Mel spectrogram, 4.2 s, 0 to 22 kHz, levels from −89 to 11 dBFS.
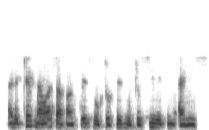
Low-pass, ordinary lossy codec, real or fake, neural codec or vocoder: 3.6 kHz; none; fake; codec, 44.1 kHz, 2.6 kbps, SNAC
